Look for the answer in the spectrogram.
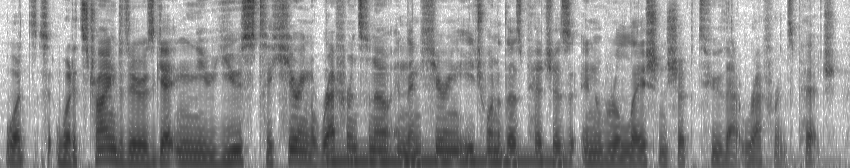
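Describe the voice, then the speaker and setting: A man with a slightly raspy voice, teaching ear training: he explains in a relaxed, practical way and sings solfege scales and intervals. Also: medium pitch, normal speed, few pauses. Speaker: music teacher. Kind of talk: instructional talk with sung solfege drills.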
